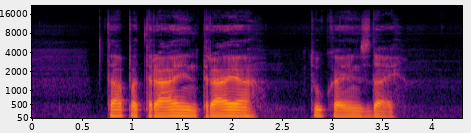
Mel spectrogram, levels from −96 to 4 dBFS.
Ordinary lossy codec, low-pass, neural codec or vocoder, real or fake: none; 19.8 kHz; none; real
